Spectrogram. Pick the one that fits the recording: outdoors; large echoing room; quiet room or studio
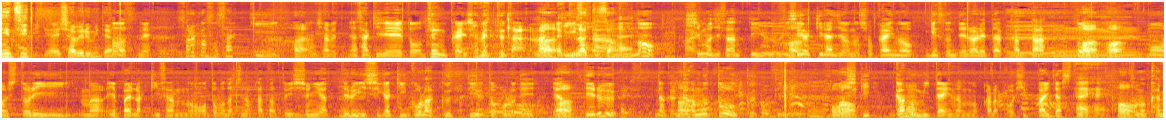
outdoors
